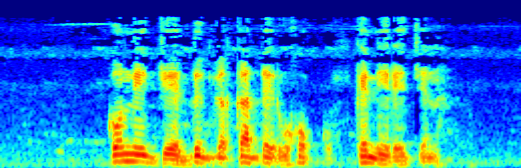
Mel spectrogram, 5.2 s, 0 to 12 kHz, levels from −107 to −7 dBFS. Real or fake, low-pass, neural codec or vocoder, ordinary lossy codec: real; 10.8 kHz; none; MP3, 32 kbps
